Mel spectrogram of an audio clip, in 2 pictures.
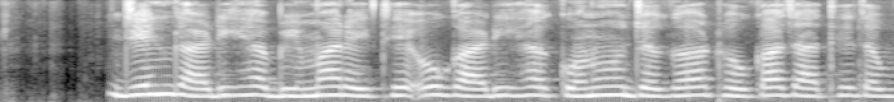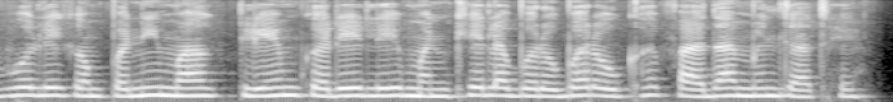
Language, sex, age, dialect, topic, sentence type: Chhattisgarhi, female, 18-24, Western/Budati/Khatahi, banking, statement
